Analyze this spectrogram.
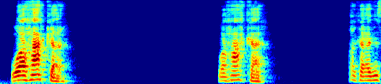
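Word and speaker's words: Oaxaca: It's uh Waka. Wajaka. Okay, it's pronounced Wajaka.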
